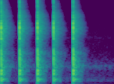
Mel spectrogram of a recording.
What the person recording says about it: that was me tapping on my table with my nail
